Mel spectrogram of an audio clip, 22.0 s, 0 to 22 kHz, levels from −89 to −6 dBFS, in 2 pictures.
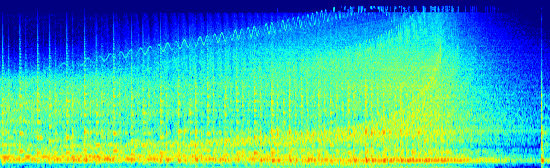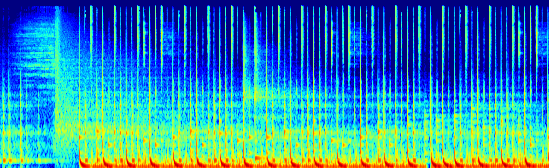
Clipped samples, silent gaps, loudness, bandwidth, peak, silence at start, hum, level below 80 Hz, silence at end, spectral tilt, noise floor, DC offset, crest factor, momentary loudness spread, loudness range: under 0.1%; none; -22 LUFS; 19 kHz; -4 dBFS; 0 s; none; -24 dBFS; 0 s; -5.5 dB/octave; -46 dBFS; under 0.1%; 16 dB; 13 LU; 9 LU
